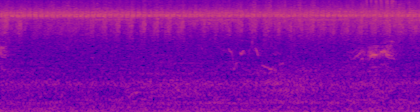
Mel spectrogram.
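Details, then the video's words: Crickets singing: a dense, high, shimmering trill that runs without a break, finely pulsed, with a few faint bird chirps in the background. "singing crickets"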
